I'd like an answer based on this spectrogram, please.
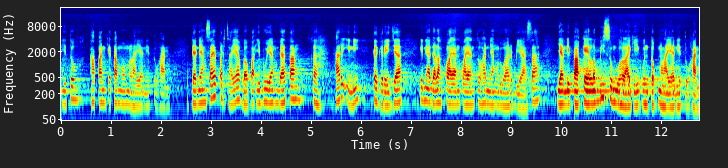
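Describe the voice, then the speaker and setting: A man's fairly quick, fairly even speech at a medium pitch, an ordinary speaking voice. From West Java (Sundanese region), Indonesia. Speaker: church youth worship singer and speaker. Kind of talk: church training talk to congregation.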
